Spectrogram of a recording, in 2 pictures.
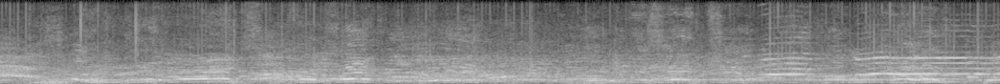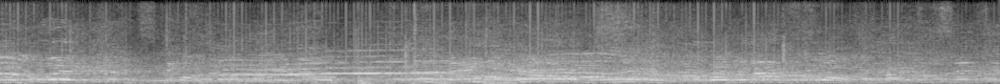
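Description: A large crowd cheers and shouts loudly in an echoing hall.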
